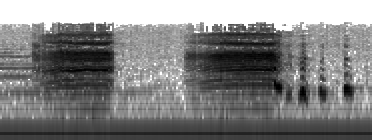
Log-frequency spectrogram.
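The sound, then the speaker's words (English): A little goat grazing on soft green grass bleats twice, each call long, loud and wavering, followed by a few short, clipped bleats. No one speaks. “As our story begins, poor, unhappy Two Eyes' cruel mother and envious sisters have sent her out, hungry and alone, to tend their little goat as it grazes on the soft green grass.”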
